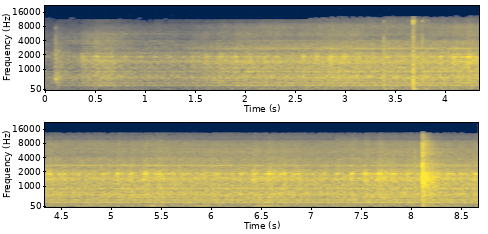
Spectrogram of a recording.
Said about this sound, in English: And then I was just procrastinating at one point, and I reached over to my electric organ and I turned it on, and I heard the whirring of the engine. I thought, maybe it sounds something like that.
